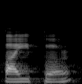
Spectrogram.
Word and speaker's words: Piper: Again, piped is one word, 2 syllables. Sorry, 2 vowels, but 1 syllable, 1 sound. Piper is 2 syllables. Piper. Pipe is 1.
